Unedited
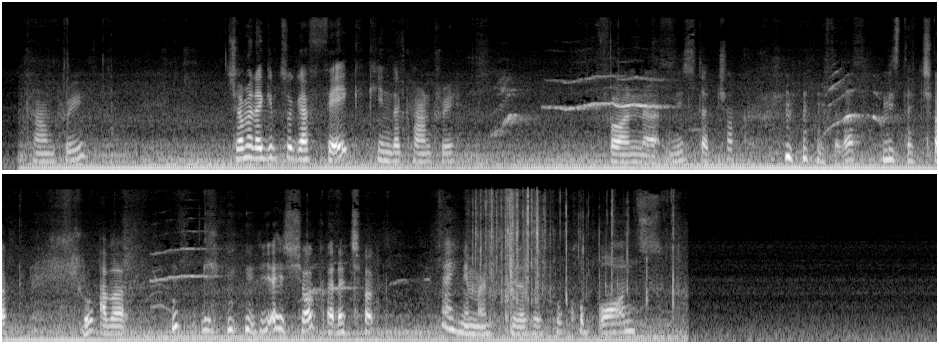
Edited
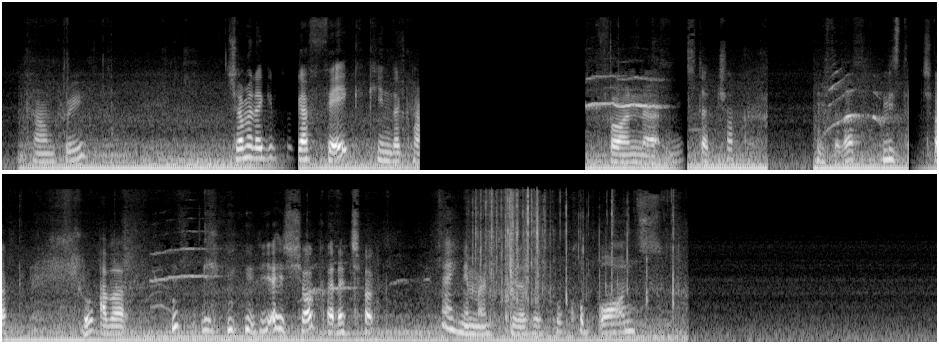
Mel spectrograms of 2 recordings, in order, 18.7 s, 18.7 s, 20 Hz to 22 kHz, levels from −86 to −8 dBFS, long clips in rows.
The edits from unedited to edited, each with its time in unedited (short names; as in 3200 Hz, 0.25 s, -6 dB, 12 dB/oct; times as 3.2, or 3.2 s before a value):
2.3–2.96 studio fade out
4.17–5.83 mute
6.55–6.85 studio fade out
7.65–8.11 room tone
9.06–9.38 fade in quadratic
